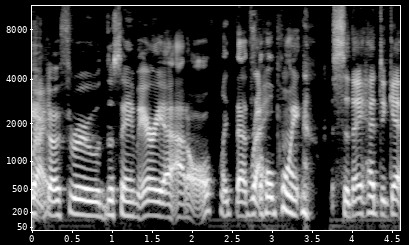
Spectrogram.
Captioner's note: none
